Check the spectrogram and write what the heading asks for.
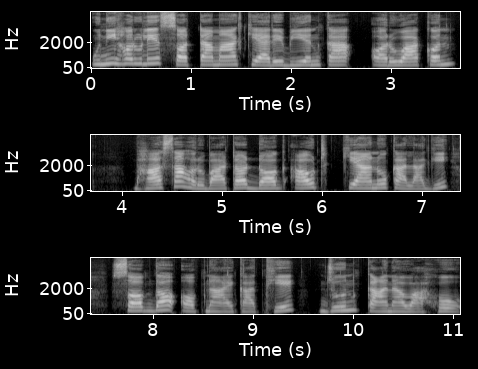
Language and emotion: Nepali, neutral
